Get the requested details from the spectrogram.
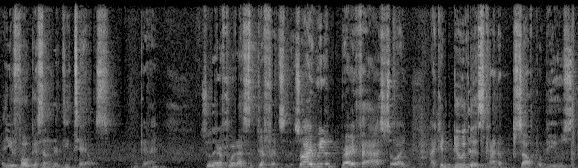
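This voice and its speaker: A man's voice: high voice, expressive, fast talker, a little hiss or hum. Rambling sardonic male lecturer, roomy classroom. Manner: rambling, sardonic, with frequent restarts. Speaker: university lecturer. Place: university lecture room.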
